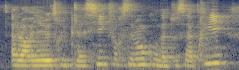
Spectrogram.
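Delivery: usual speaking voice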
